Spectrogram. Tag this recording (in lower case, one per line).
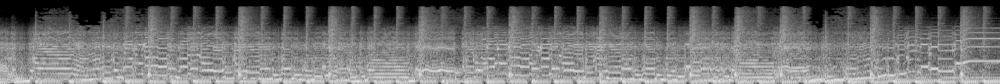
guitar
music
musical instrument
strum
plucked string instrument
